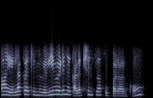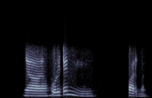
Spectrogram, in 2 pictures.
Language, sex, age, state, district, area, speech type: Tamil, female, 18-30, Tamil Nadu, Mayiladuthurai, rural, conversation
